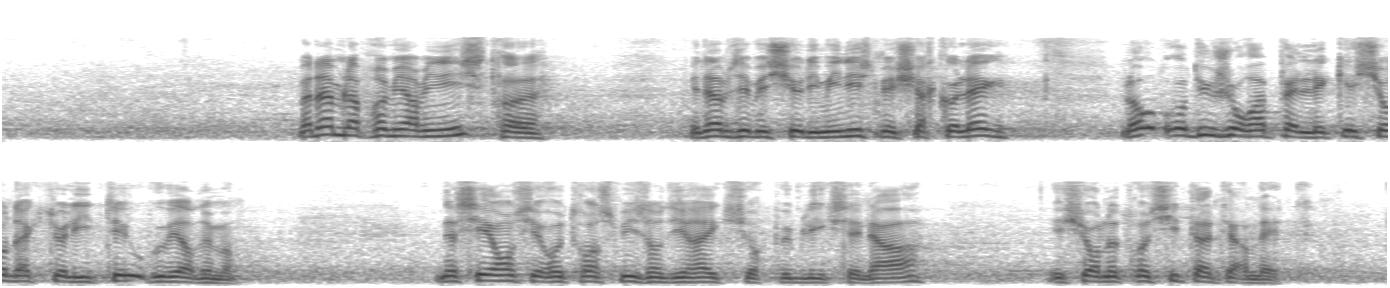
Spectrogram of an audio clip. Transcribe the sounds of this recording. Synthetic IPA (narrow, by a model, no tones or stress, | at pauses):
mad̪amlapχəmjɛʁminist̪χə | med̪amzemesjøleminist̪meʃɛʁkɔlɛɡ | lɑ̃d̪ʁəd̪yʒuʁapɛlːekʲɛst̪jɔ̃d̪ak̚t̪ɥalit̪eoɡuvɛʁnəmɑ̃ | ynaseɑ̃sɛʁət̪χɑ̃smizɑ̃d̪iʁɛk̚t̪syʁpybliksena | esyʁnɔt̪χəsit̪ɛ̃t̪ɛʁnɛ̰t̪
